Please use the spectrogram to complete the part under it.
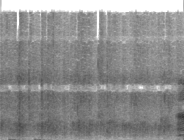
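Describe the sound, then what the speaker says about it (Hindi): A church congregation applauds at a pastor's ordination, a brief burst of dense hand-clapping with a couple of low thumps at the start, close and moderately loud, with no distinct words. "तुम सबके लिए ताली बजा सकता हूँ।"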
